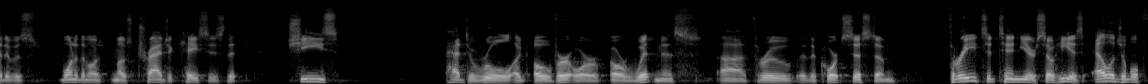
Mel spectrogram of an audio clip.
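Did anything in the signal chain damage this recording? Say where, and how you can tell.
No, nothing along the chain has left a mark on this speech that I can hear, so there's no stage to point to.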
